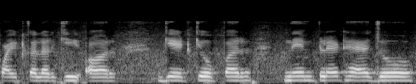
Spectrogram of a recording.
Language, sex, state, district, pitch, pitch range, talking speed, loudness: Hindi, female, Maharashtra, Mumbai Suburban, 180 Hz, 175-185 Hz, 160 wpm, -13 LUFS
